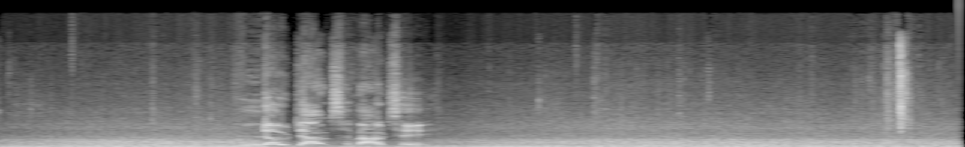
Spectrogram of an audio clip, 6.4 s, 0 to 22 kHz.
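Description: A Porsche 911 Turbo 997 cabriolet drives along with a steady low engine and road drone heard from the cabin, and someone speaks briefly over it.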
